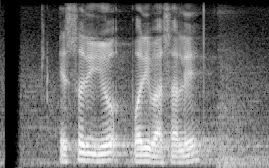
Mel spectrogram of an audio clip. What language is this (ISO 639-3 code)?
nep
